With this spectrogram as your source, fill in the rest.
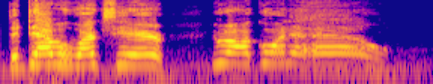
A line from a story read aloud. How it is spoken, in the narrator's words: started yelling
